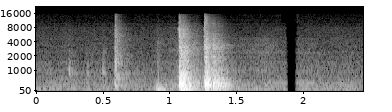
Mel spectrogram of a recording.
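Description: A stamp block knocks softly onto paper.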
